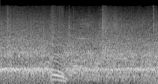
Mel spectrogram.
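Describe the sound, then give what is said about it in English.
A football stadium crowd roars in a dense, steady wash of noise. Partway through, a brief falling collective groan of disbelief rises out of it as the fourth official holds up six minutes of added time, before the din carries on. “The fourth official is about to evoke that familiar sound of a crowd going, what?”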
